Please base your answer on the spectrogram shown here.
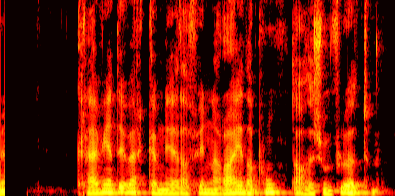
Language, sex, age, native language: Icelandic, male, 30-39, Icelandic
